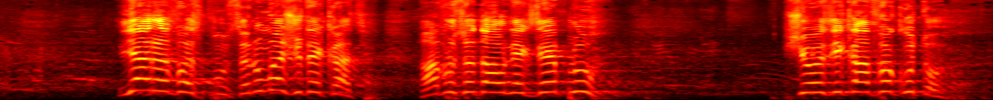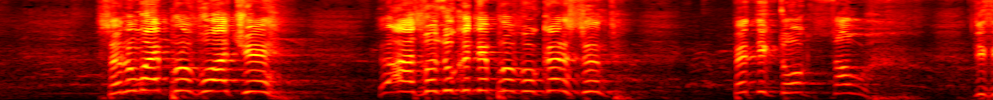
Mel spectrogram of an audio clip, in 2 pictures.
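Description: A man speaks loudly and with animation into a microphone, heard through loudspeakers in a big hall.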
